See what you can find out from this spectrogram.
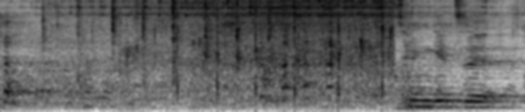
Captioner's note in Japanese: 拍手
